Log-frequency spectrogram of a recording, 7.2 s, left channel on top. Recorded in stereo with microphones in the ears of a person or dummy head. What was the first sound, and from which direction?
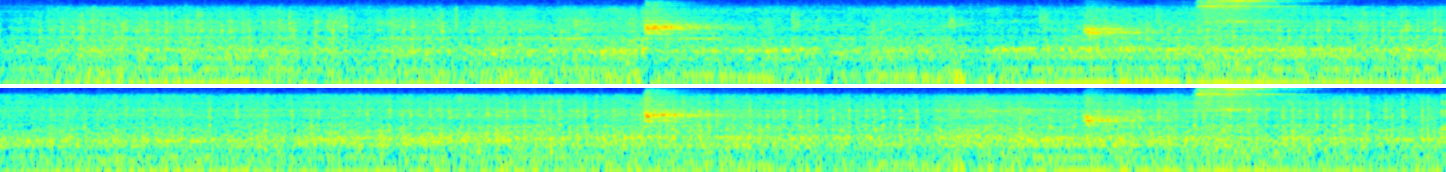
A whoosh, 20° right (ahead or behind).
